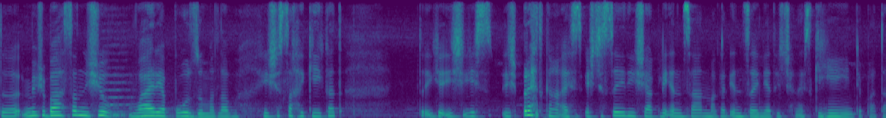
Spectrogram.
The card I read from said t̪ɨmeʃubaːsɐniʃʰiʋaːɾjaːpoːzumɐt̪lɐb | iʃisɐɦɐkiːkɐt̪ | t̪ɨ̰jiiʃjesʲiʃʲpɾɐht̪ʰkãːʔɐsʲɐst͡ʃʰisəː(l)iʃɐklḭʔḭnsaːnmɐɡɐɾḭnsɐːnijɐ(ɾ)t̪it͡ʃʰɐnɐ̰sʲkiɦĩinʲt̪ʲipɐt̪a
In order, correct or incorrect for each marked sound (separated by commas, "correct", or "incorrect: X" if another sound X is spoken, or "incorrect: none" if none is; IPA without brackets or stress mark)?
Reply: incorrect: ɾ, incorrect: none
